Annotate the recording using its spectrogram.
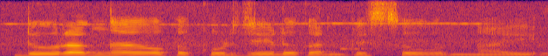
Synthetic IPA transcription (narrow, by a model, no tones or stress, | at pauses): d̪uːɾɐŋɡaːɔkɐkuɾd͡ʒiloːkɐnipist̪uːnːaːji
